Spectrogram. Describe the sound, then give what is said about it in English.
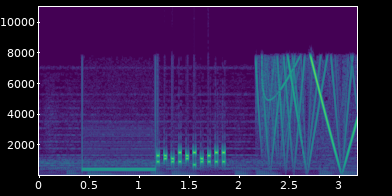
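Telephone dialing: a steady dial tone gives way to a rapid run of touch-tone keypresses. Loud sweeping, warbling electronic tones rise and fall after the dialing. “if you're ready there, dial that number for us.”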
